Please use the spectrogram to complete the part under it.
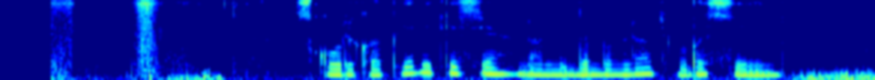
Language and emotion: Russian, neutral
